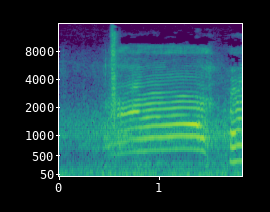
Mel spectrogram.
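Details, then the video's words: Guttural-voiced tabby cat, said to be hungry, lets out a long meow rising slightly in pitch over about a second, preceded by a short click and followed by the start of another meow. "Tabby cat with a booming and guttural voice meowing"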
